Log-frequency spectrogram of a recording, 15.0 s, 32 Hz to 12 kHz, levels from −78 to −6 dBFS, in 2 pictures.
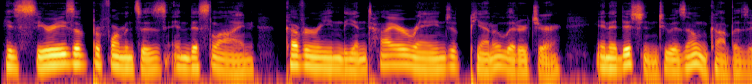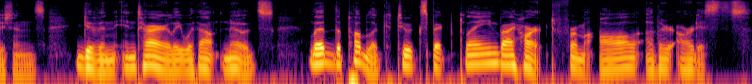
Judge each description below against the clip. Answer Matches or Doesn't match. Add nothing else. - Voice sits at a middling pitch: Doesn't match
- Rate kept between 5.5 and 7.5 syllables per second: Doesn't match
